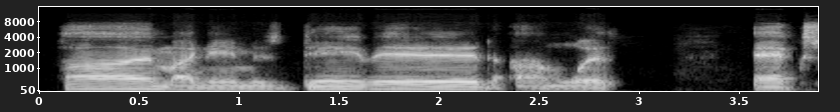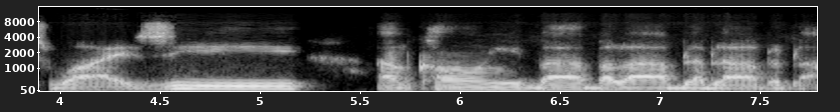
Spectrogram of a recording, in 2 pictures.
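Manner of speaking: very low half-asleep drone, Z drawn out. Demonstrating how a sales call sounds when made slumped at a desk, sleepy falling-asleep voice. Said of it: "That's exactly how it sounds. You sound like you're falling asleep".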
